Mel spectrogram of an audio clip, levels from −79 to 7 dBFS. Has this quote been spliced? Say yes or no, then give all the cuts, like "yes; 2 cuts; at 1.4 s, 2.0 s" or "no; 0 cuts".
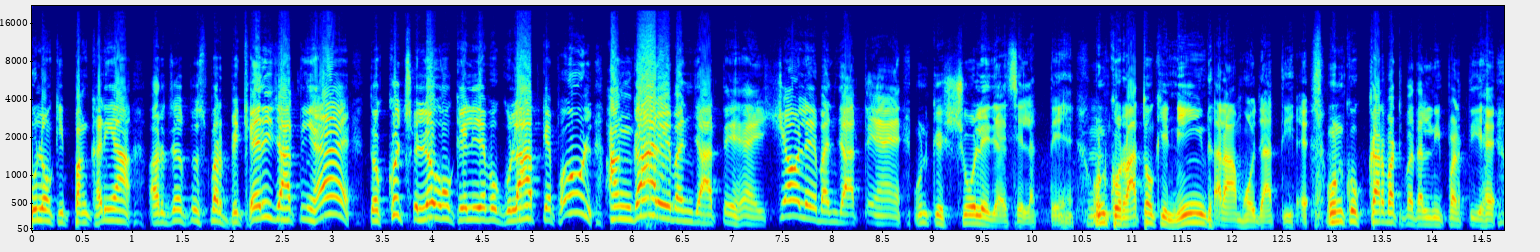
yes; 1 cut; at 8.7 s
